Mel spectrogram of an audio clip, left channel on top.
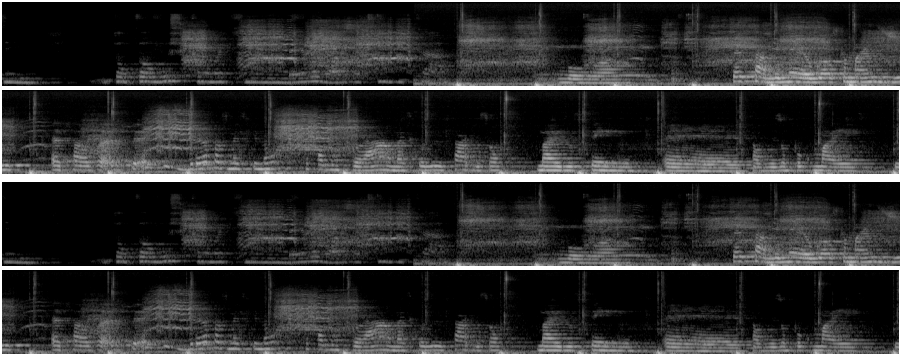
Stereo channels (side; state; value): right; quieter; 4.3 dB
